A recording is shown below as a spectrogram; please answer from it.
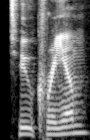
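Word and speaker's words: Teucrium: So I just think of the the number two treum. That's how it's pronounced.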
